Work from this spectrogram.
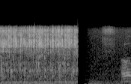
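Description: Water gushes steadily while sand is rinsed out for an aquarium tank, a loud continuous rush that cuts off abruptly, followed by quieter trickling and a faint sound.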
